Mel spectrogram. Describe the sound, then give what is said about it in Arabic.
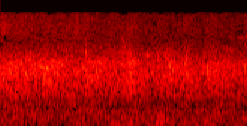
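A crowd applauds steadily for a man, a dense wash of many hands clapping at once with no pauses, sustained throughout the short stretch. “ما شاء الله صفقوا له صح، هذا جاهز.”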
